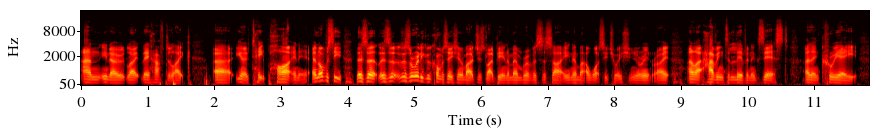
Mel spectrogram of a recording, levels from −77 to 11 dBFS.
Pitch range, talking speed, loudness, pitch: 105-140 Hz, 265 wpm, -27 LUFS, 115 Hz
